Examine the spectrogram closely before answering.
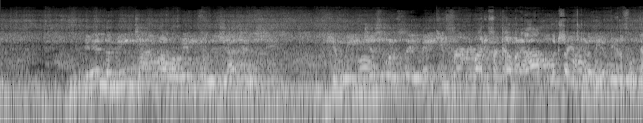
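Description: A man talks close by, with animation.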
